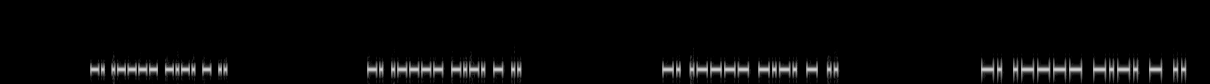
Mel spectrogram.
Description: Morse code, heard as a keyed tone, about 39 wpm, 700 Hz. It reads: N1CTI N1CTI N1CTI N1CTI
